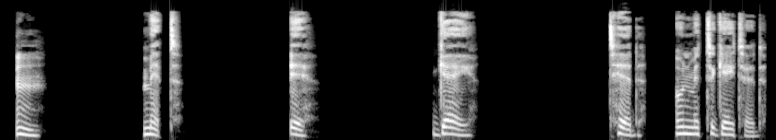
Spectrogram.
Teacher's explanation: Stress mit and keep i light.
